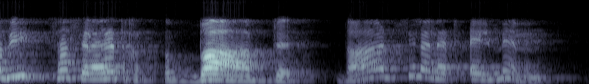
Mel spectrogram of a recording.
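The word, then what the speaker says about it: ض: Donc do, vraiment c'est une prononciation avec la langue qui va s'étaler sur les bords des dents. C'est comme si on appuyait sur le bord des dents de l'intérieur.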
